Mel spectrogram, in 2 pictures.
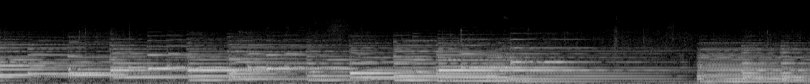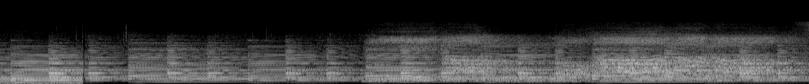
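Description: At 8.93 s a 20 ms gap is followed by a duller, narrower sound through to the end: nothing above 7.3 kHz, level down about 5 dB, and a new noise floor roughly 35 dB below the signal. This likely reflects an input switched to a poorer device.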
